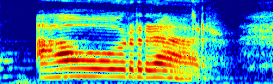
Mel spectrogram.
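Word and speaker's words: ahorrar: означає заощаджувати з вікні Зверніть увагу на його написання воно пишеться А хорар так а чи ніколи в нас не читається не вимовляється навіть свої власні назви тому ми скажемо aurar а заощадження як іменник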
